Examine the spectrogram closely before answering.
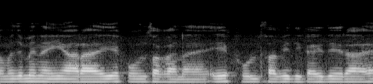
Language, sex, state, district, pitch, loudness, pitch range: Hindi, male, Haryana, Jhajjar, 130 Hz, -14 LUFS, 125-130 Hz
